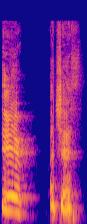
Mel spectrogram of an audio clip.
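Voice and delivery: high, loud, breathless laughter through the words; cracking up and barely getting words out; laughing hard. Real, not acted. Vlogger losing it over a clip, laughing hard.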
